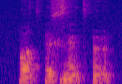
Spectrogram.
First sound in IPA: ɑ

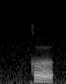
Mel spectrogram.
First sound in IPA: k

